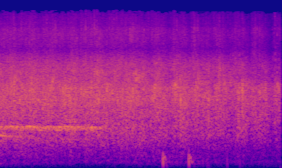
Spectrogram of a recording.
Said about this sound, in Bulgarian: Защо не му дадеш едно истинско дарение на ръкопляскане, като че вярваш в това?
